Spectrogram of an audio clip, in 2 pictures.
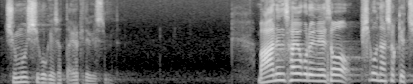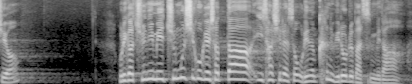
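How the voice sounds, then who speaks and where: Male pastor with a high voice, sermon delivery, heavy hall reverb. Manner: poses rhetorical questions to the congregation; dramatizes Bible quotes in lively voices. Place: church sanctuary. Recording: long reverb of a church hall.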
